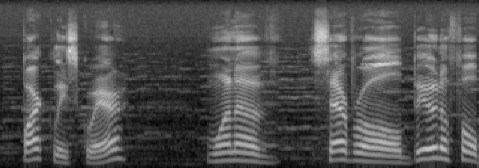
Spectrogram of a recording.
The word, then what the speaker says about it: Berkeley: It looks like Berkeley Square, but it's pronounced Berkeley Square.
